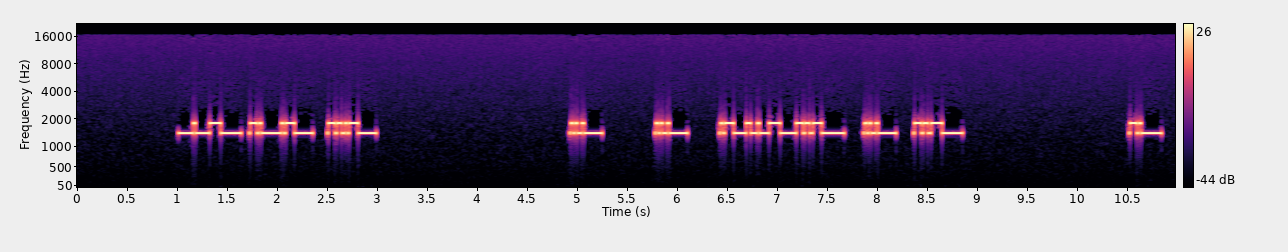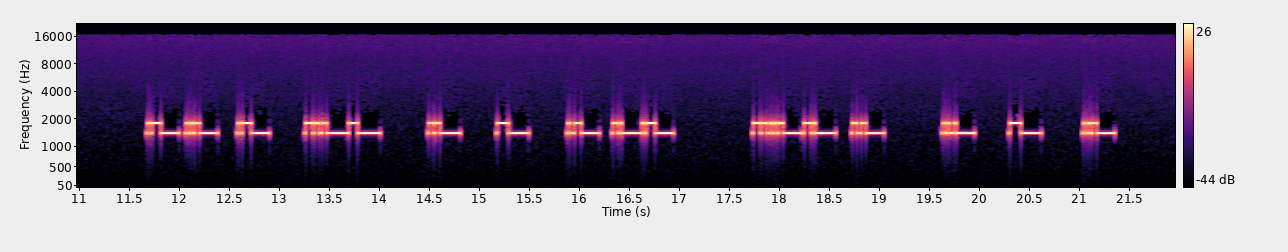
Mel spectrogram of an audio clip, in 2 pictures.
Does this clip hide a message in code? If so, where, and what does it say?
Yes: TTY/TDD text telephone tones (45.45 baud Baudot) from 1.0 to 21.4 s, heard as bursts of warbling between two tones, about 400 Hz shift, 1600 Hz centre. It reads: THE EFFECT OF THESE VOLTAGE SHIFTS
